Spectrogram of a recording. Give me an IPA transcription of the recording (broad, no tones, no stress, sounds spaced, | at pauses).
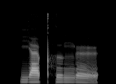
j æ pʰ ɯ ŋ øː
